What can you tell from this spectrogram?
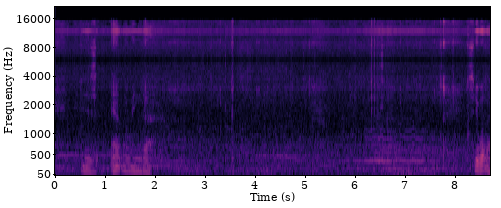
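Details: Honey bees in a hive super building double layers of comb, a steady low droning hum with slight wavering pitch, broken by short bursts of a man talking at the start and end and some handling knocks.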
